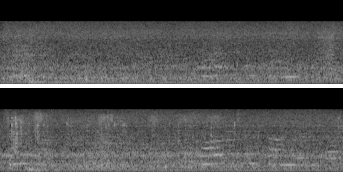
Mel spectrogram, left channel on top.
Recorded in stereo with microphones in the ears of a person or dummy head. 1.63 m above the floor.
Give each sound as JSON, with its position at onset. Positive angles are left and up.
{"t": 0.1, "sound": "a child speaking", "side_deg": -55, "distance_m": 1.1}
